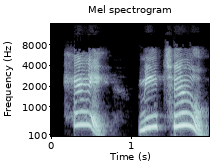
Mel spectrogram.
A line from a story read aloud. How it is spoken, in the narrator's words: Muffy exclaimed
